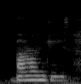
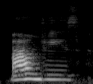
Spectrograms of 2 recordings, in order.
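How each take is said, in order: First: Said in the usual way. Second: Boundaries punched out loud; loud emphasis. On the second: Shown as a demonstration. Telling viewers to set limits, loud punch. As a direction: hit "Boundaries" hard and loud.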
